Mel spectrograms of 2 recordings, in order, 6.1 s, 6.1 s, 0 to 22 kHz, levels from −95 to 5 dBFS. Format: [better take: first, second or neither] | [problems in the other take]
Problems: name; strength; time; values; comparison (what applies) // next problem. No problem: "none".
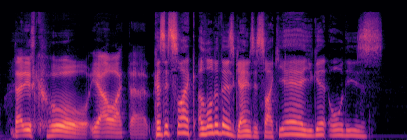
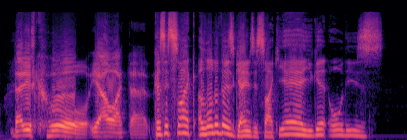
first | distortion; slight; 8% of the sound clipped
